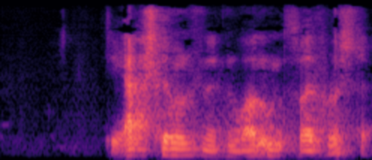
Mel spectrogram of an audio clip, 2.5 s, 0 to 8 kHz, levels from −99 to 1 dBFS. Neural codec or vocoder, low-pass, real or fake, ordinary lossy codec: codec, 16 kHz, 1 kbps, FreqCodec, larger model; 7.2 kHz; fake; MP3, 32 kbps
